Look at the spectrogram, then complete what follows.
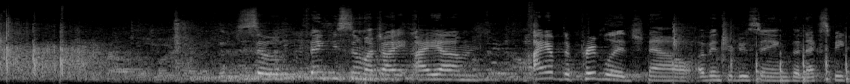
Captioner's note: applause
